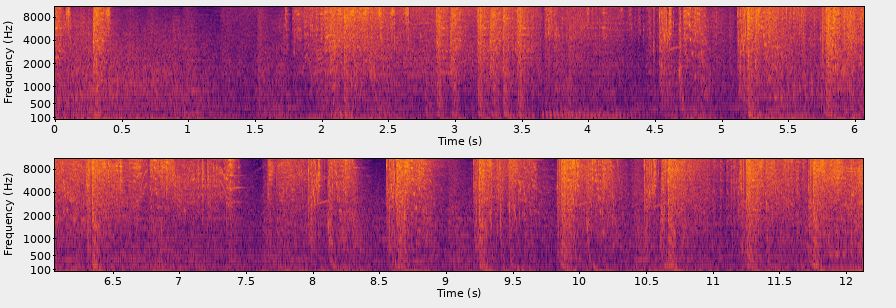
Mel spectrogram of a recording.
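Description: Rockets and pulse-charge weapons fire in Marvel Rivals as a dense, continuous barrage of booming, crackling bursts and mechanical clanks, loud and close with no pauses.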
